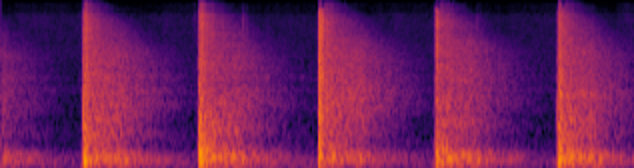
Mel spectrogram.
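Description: A heavy bag takes five sharp Filipino martial arts strikes at an even pace. Each impact is loud and abrupt, with a short decaying resonance after it.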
